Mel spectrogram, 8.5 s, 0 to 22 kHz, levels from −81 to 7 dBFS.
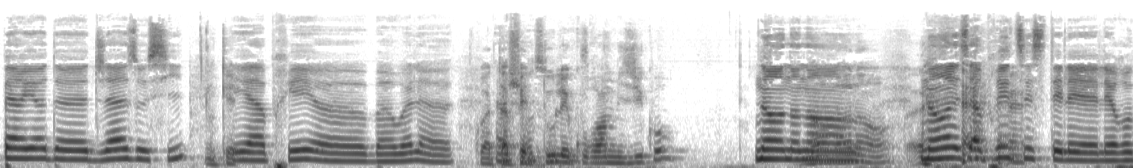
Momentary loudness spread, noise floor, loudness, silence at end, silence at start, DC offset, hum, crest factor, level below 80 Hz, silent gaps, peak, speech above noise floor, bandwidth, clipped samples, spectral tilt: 12 LU; -44 dBFS; -17 LUFS; 0 s; 0.05 s; under 0.1%; none; 14 dB; -34 dBFS; none; -2 dBFS; 27 dB; 15.5 kHz; under 0.1%; -4.5 dB/octave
